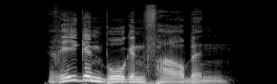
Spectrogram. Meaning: prismatic colors
- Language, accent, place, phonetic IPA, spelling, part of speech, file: German, Germany, Berlin, [ˈʁeːɡn̩boːɡn̩ˌfaʁbn̩], Regenbogenfarben, noun, De-Regenbogenfarben.ogg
